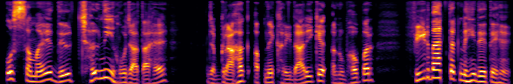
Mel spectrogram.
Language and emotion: Hindi, sad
